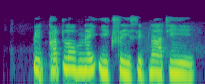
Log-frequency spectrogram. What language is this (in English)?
Thai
